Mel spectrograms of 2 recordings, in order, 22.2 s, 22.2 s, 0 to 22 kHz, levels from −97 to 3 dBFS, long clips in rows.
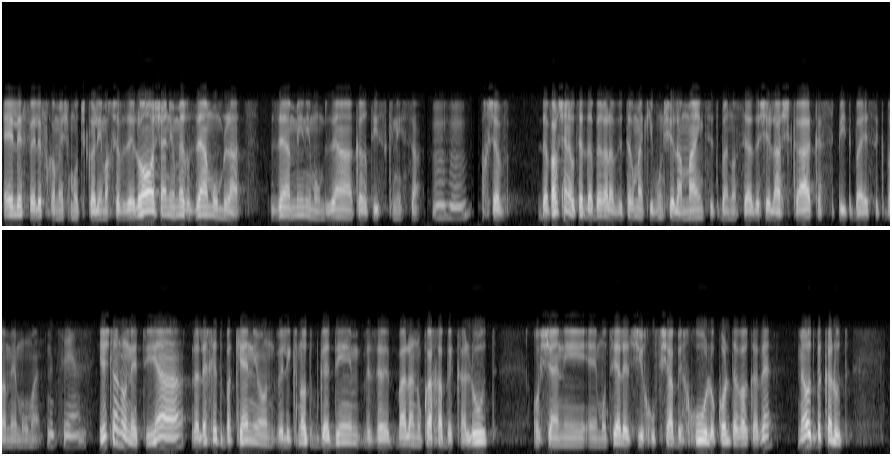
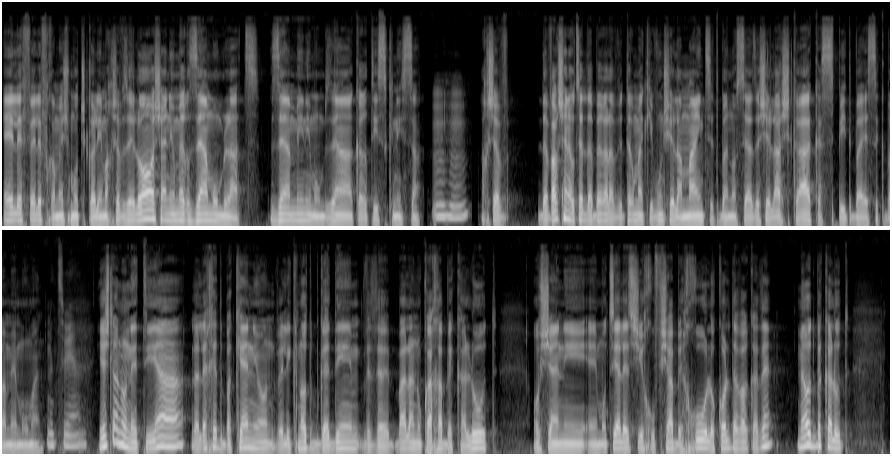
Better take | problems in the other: second | phone-call audio; nothing above 3.5 kHz

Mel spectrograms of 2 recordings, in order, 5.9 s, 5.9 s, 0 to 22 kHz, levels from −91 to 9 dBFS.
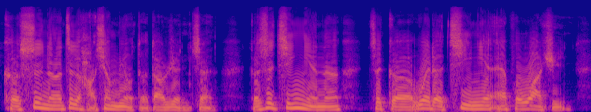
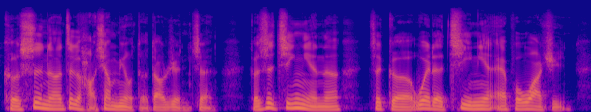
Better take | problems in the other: second | distortion; heavy; 7 dB below the speech

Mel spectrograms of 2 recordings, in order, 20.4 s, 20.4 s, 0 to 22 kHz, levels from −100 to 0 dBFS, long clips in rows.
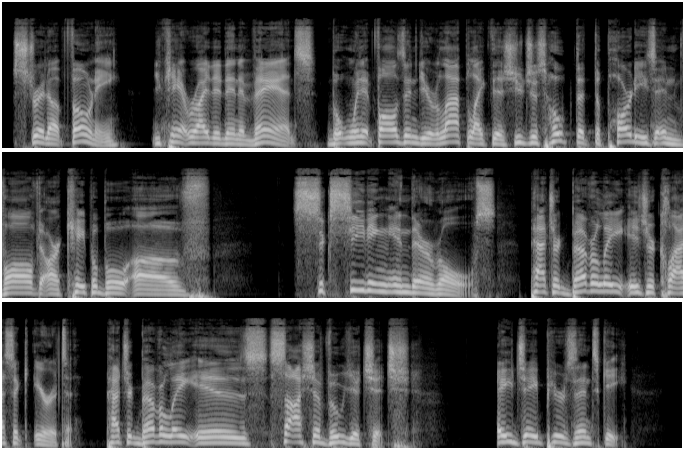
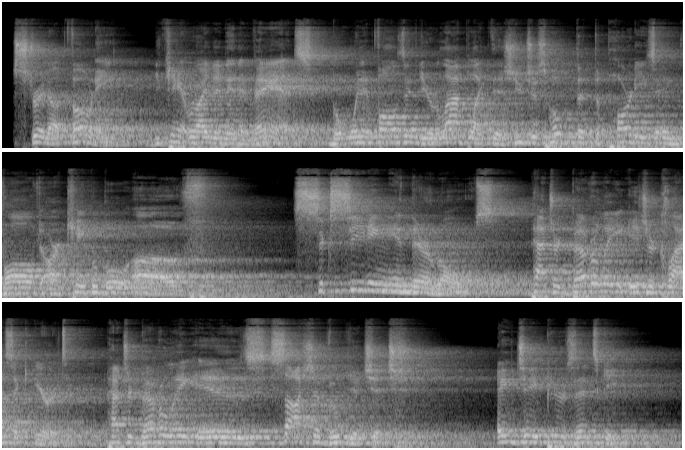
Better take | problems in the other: first | room echo; slight; dies away in 2.7 s

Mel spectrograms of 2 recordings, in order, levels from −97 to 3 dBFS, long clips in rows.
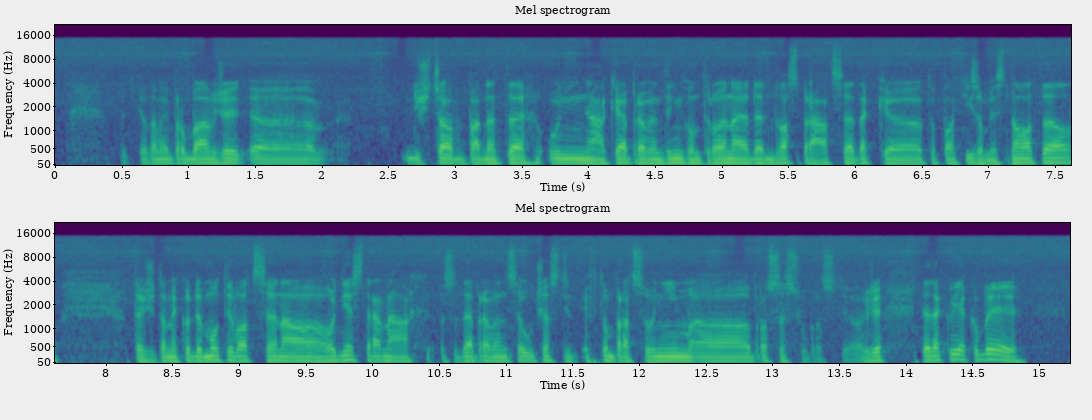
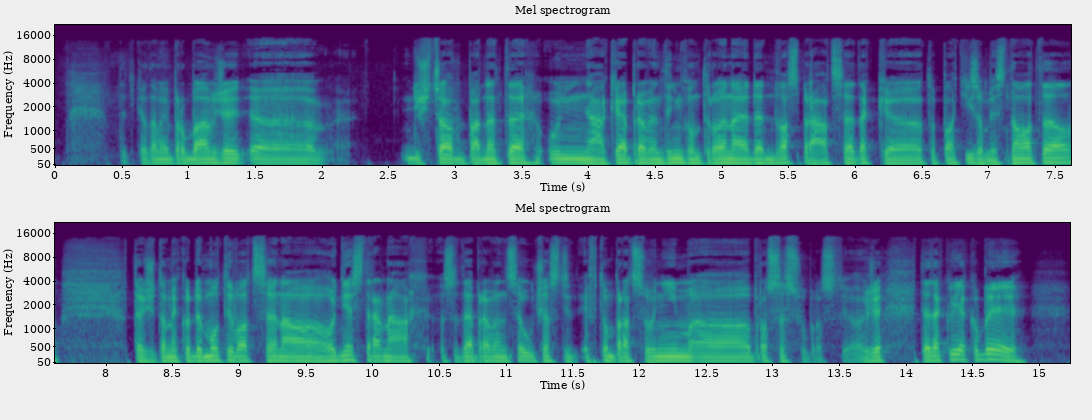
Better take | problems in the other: second | hiss; noticeable; throughout; 15 dB below the speech

